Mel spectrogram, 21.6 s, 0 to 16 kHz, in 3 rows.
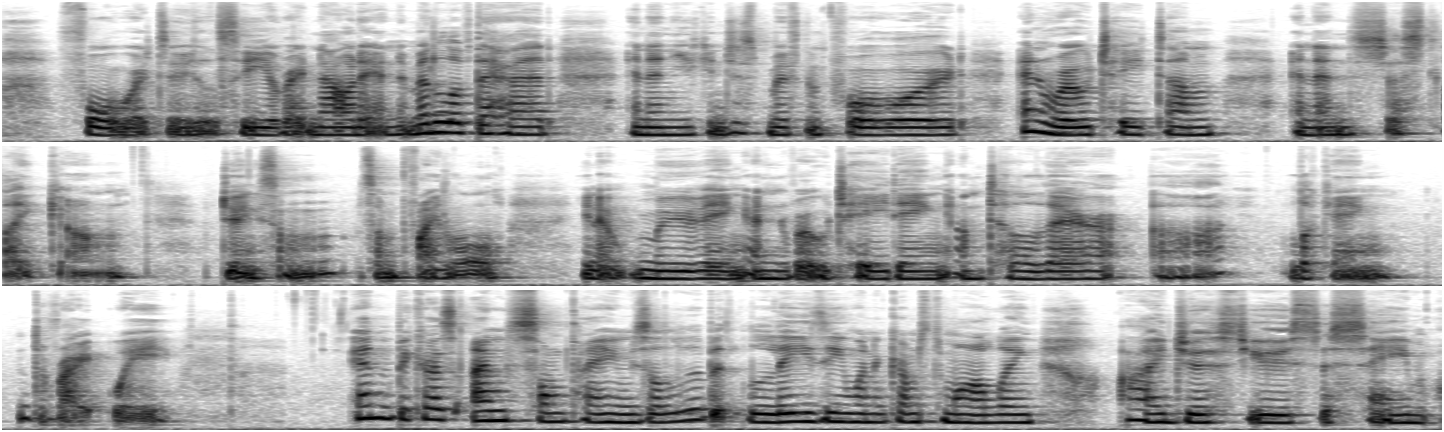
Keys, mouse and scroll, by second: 1.2 middle click, 2.3 scroll down 2, 2.6 middle click, 5.9 alt+z, 6.0 scroll up 2, 6.2 shift+middle click, 6.4 click, 6.8-14.4 typing, 8.3-8.9 scroll up 2, 9.5 click, 11.6 click, 13.2 click, 14.9 scroll down 4, 15.0 click, 15.1 middle click, 15.8-17.8 typing, 15.9 click, 18.2 scroll up 6, 18.4 middle click, 18.6 scroll down 6, 18.7 middle click, 19.0 middle click, 19.5 r, 19.8 middle click, 20.1 click, 20.3 middle click, 20.4 scroll down 2, 20.5 click, 20.6 middle click, 21.1 scroll down 2, 21.3-21.6 scroll up 11.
